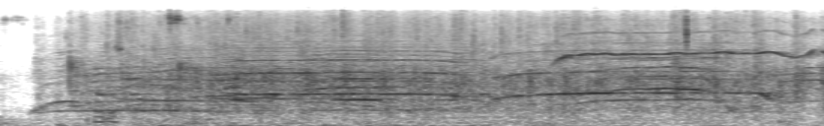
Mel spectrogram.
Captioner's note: audience clapping and cheering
